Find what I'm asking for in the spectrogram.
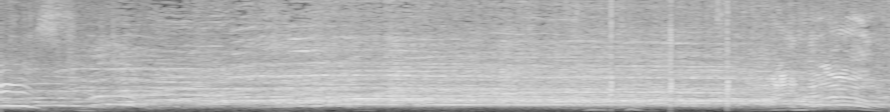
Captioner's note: cheers and applause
